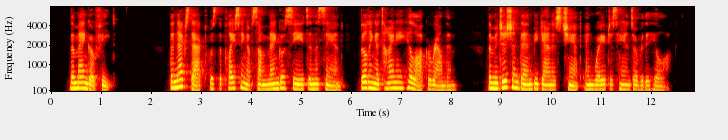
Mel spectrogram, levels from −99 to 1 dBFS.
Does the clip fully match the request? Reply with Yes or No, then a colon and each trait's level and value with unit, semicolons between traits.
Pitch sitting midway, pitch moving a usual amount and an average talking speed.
Yes: medium, 165 Hz; average, 3.9 semitones; average, 165 wpm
